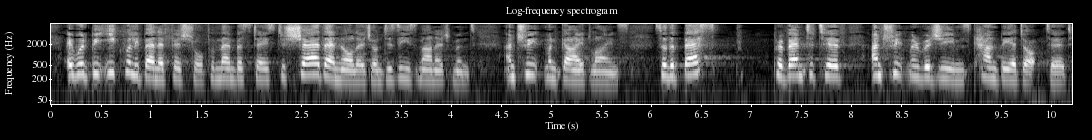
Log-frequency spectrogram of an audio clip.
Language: English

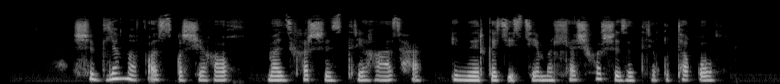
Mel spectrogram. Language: Kabardian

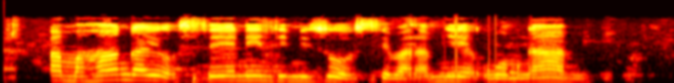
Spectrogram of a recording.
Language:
Kinyarwanda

